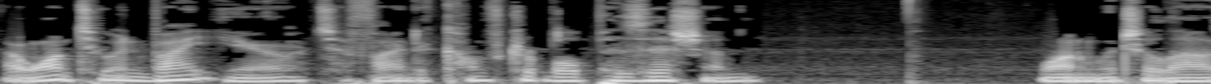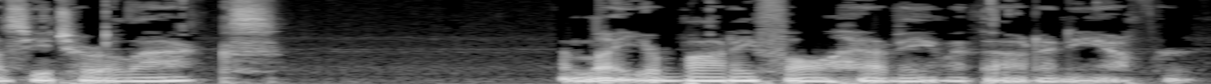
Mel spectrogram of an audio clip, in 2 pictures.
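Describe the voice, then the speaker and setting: A man leading a guided hypnosis meditation, speaking slow soothing affirmations that drift into soft whispers. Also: fairly low pitch, fairly even intonation, creaky, breathy edge, dry recording.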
